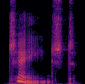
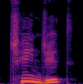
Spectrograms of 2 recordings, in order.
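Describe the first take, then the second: First: The ending adds no extra syllable. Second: The ending is an extra 'id' syllable. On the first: The speaker calls it right. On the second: The speaker calls it wrong. "Don't say"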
